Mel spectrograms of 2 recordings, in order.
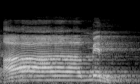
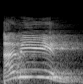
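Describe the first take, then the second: First: The first vowel is long. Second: The first vowel is short. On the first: It means believe. "Kalau A-nya panjang" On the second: It means honest.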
